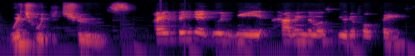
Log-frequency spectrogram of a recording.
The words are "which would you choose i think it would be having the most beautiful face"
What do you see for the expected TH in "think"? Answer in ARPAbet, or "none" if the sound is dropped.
TH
